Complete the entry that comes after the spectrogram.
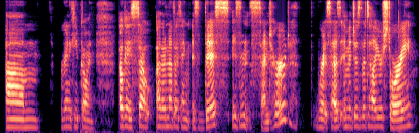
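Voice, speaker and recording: A woman with a hoarse, froggy voice giving a frank, chatty critique of a website, with many ums and restarts. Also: mid-range voice, pushed and bright. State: hoarse, recovering from lost voice. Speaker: website reviewer giving feedback. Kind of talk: casual spoken critique.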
